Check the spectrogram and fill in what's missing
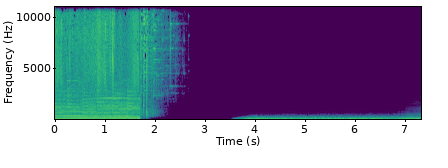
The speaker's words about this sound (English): The power surged hard and suddenly everything burnt out. The light bulbs and the lamps exploded in a hail of sparks. I could hear the fizzing and popping of cooling circuits and wires.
